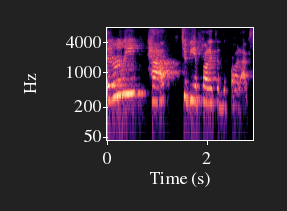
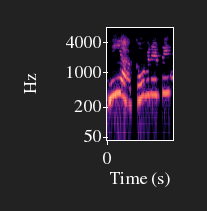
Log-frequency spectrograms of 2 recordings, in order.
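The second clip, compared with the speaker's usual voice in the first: quiet aside; 6 semitones higher, 6 dB quieter than usual. Real, not acted. Aside to child during call.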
